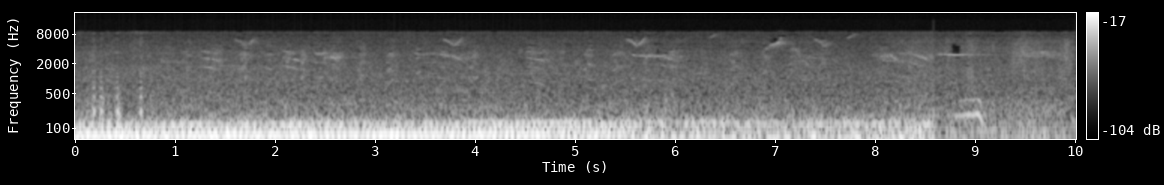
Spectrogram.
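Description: Faint bird chirps and short whistles, many small rising and falling calls in a scattered run, over a low steady rumble that drops away near the end.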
